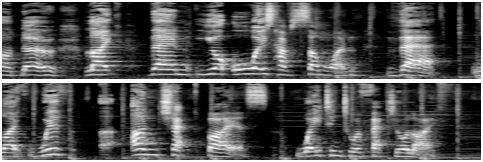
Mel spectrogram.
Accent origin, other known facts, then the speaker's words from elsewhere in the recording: England, United Kingdom; But also, like, I'm an English woman. And so I've come from the OGs.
